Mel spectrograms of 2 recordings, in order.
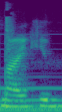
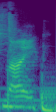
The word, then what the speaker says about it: Nike: The American says it as Nike, the British says Nike.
